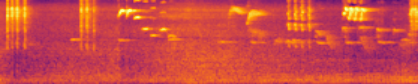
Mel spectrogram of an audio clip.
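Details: Sooty-headed bulbul singing its 'ngeriwik ngeplong' chatter, used to coax untrained young birds into song: brisk rattled bursts, high bright whistles and slurred descending notes, alternating with short pauses, steady low hum beneath.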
